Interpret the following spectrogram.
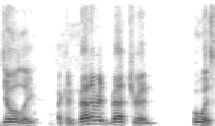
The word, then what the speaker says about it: Dula: Dula, D-U-L-A, pronounced Dooley, a Confederate veteran who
